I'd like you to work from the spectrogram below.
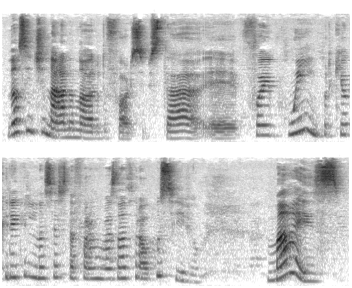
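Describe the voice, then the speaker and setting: A woman's voice: high voice, expressive, normal speed, creaky, pushed and bright. A young Brazilian woman telling her own story to camera in a chatty way, often repeating and correcting herself. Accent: Brazilian Portuguese. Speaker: vlogger.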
